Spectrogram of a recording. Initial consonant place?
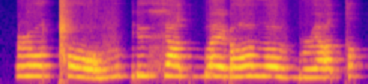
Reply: retroflex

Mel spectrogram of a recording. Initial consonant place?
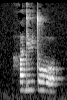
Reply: glottal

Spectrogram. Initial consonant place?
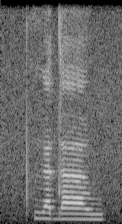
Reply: labial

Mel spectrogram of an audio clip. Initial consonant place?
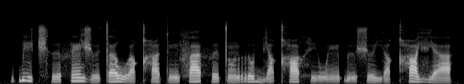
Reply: labial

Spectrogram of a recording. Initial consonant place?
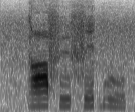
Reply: velar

